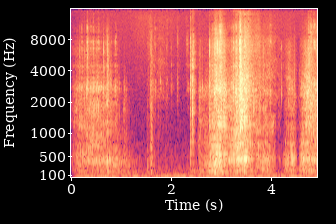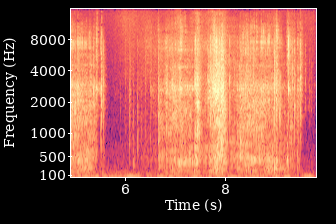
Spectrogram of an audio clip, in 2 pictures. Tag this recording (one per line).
car
rolling
playing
